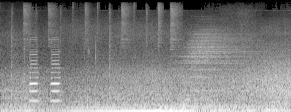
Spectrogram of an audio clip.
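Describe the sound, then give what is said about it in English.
A tow truck horn gives two quick, loud honks, followed by a steady low engine rumble that carries on to the end. “Hey, a tow truck.”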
